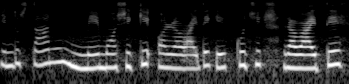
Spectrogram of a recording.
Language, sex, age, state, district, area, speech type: Urdu, female, 18-30, Bihar, Khagaria, urban, spontaneous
